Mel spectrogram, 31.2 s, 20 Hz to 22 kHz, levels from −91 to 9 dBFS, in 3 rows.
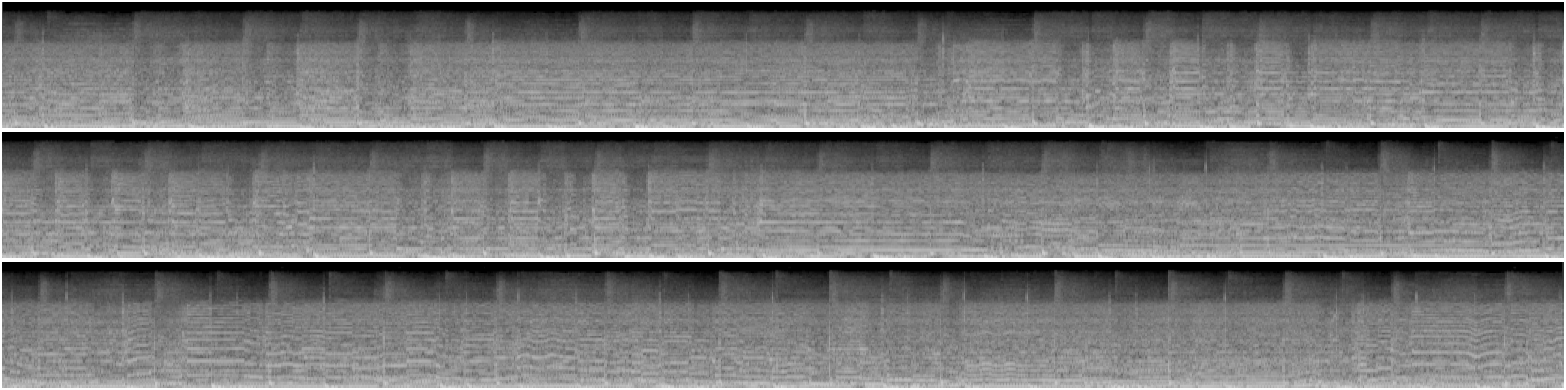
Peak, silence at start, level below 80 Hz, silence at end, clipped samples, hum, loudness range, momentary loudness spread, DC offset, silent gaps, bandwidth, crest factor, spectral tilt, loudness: -2 dBFS; 0 s; -24 dBFS; 0 s; under 0.1%; none; 0 LU; 1 LU; under 0.1%; none; 15 kHz; 14 dB; -5.5 dB/octave; -17 LUFS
